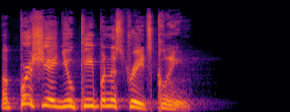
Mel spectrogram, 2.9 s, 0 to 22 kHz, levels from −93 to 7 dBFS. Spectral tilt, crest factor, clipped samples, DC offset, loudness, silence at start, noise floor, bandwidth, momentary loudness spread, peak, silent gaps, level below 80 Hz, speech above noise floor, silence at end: -4 dB/octave; 16 dB; under 0.1%; under 0.1%; -16 LUFS; 0 s; -64 dBFS; 15.5 kHz; 8 LU; -2 dBFS; none; -60 dBFS; 47 dB; 1 s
